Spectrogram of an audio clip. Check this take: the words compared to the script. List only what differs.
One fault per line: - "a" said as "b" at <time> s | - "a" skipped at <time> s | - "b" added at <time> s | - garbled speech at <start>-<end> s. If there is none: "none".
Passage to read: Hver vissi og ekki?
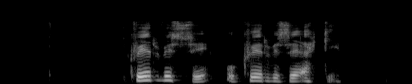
- "hver vissi" added at 2.5 s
